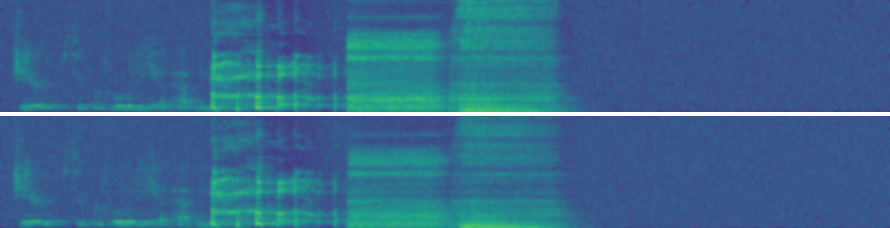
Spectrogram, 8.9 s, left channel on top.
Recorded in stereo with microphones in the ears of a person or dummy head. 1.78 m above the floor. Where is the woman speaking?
5° right (ahead or behind), 7 m; by 2.3 s 10° right (ahead or behind), 9.5 m.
